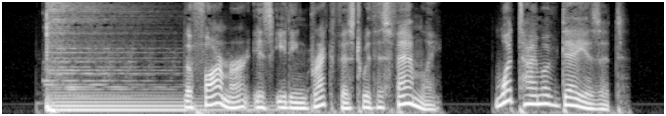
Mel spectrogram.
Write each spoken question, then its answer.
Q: What time of day is it?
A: It's morning.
